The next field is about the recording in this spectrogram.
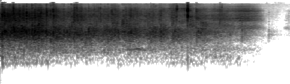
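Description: An audience applauds steadily to cheer a woman for her boldness, a dense wash of clapping with a few cheers mixed in, holding loud for about three seconds before tapering off and fading out.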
